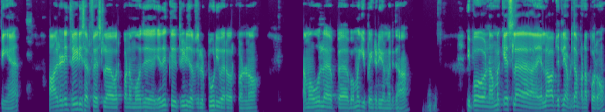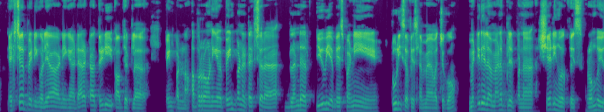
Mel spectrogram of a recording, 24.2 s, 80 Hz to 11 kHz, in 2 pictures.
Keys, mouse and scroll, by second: 21.4 click.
